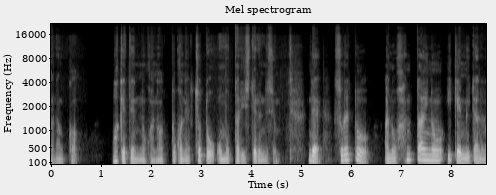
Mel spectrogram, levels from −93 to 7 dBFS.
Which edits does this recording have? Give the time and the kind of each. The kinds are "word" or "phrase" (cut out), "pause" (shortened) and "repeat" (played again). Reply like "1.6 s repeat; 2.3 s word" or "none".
2.3 s pause; 3.6 s pause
